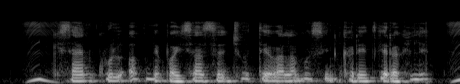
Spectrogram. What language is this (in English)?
Bhojpuri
